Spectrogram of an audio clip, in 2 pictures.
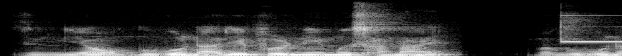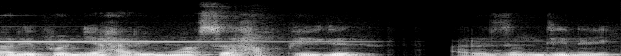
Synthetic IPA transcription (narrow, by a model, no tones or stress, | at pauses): zɯŋnijawɡubɯɾnaɾipʰɯɾnimɯsanaj | baɡubuɾnaɾipʰɯɾniɦaɾinuwasɯhapʰːɯjɡɯn | a̰ɾɯzɯŋdinɯj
